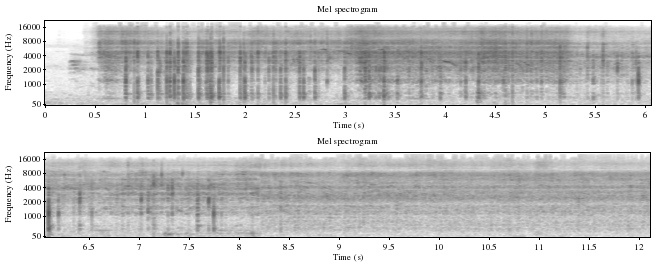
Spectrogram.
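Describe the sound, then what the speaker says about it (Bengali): Chopped cabbage hits hot leftover fish-frying oil in a pan, bursting into loud, dense sizzling and crackling that settles over several seconds into a steadier, quieter hiss. "ওই মাছ ভাজার তেলেই আমি বাঁধাকপিগুলো ভেজে নেব।"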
